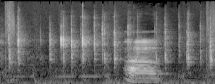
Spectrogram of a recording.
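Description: Keys clatter in quick, irregular strokes on a Logitech POP Keys keyboard with brown switches, close and fairly soft, with light tactile clicks and a faint voice under the typing.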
